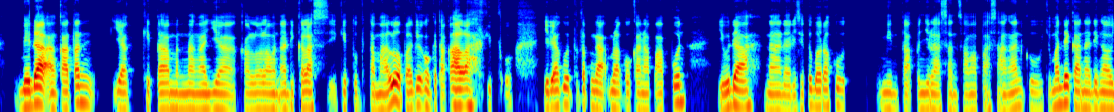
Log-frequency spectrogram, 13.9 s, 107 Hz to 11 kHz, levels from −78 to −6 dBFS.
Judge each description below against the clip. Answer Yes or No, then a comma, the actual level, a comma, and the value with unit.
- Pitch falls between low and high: No, low, 120 Hz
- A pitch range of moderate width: No, narrow, 2.2 semitones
